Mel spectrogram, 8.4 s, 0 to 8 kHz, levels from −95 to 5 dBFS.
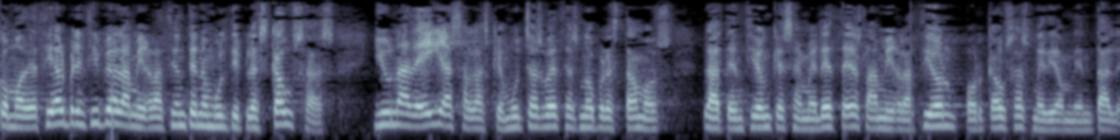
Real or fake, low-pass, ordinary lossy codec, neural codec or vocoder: real; none; none; none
